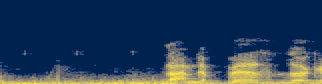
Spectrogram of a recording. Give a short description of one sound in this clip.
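A man speaks in a deep, theatrical voice.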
